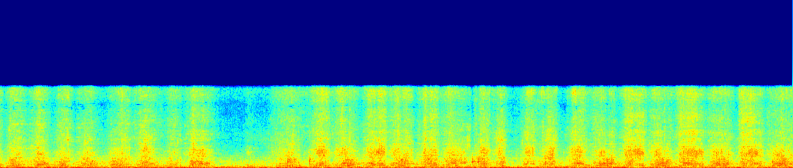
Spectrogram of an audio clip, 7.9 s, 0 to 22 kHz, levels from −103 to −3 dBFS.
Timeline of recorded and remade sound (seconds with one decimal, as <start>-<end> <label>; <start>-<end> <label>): 0.0-7.9 recorded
